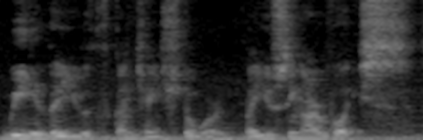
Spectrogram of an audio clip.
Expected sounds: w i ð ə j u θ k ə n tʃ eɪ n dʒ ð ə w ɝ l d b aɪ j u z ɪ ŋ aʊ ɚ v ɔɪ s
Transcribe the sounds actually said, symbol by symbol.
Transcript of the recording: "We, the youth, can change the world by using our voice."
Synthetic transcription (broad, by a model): w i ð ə j u θ k ə n tʃ eɪ n dʒ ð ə w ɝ d b aɪ j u s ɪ ŋ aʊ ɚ v ɔɪ s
